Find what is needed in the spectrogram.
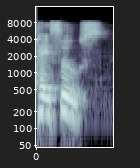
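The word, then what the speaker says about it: Jesús: and Zhi Hernandez geez real name was Jesus pronounced hey soos but people teased them by using the Christian pronunciation so he shortened Jesus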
